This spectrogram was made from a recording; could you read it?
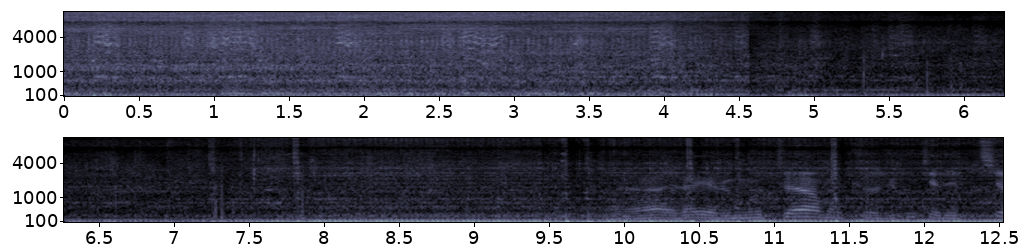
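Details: Renault Twingo engine running with an uneven stumble roughly twice a second, then a dip and recovery; water seen at the exhaust, owner suspects it stalls through the exhaust pipe; misfire, cause not yet known.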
